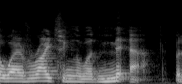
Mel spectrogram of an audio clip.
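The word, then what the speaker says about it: مئة: However, there is another way of writing the word mi'ah, but it's written like this. Okay, but they're both pronounced mi'ah.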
